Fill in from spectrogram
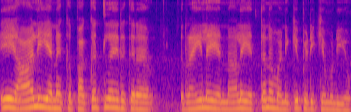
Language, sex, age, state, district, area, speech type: Tamil, female, 30-45, Tamil Nadu, Viluppuram, urban, read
